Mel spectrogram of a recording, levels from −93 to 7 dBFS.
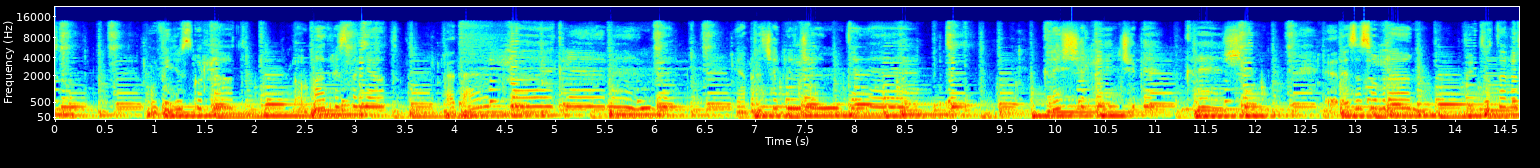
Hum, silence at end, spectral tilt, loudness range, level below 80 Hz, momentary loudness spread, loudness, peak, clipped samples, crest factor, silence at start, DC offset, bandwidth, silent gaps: none; 0 s; -6 dB/octave; 1 LU; -20 dBFS; 8 LU; -13 LUFS; 0 dBFS; under 0.1%; 12 dB; 0 s; under 0.1%; 14 kHz; none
